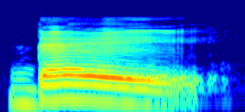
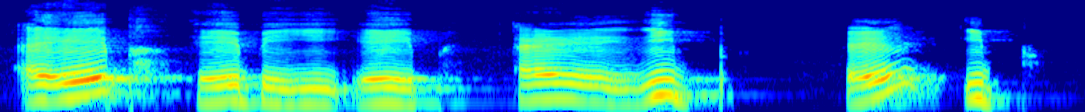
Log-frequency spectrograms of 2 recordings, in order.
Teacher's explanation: The word sound is beginning at the part of A, and the received pronunciation, it is gliding from A to E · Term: diphthongs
